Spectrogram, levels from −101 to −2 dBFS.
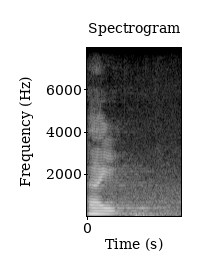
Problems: constant background noise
